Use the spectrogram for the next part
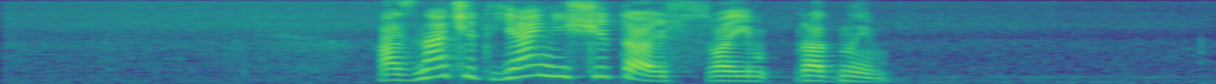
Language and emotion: Russian, angry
